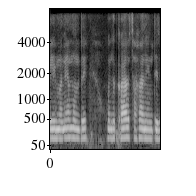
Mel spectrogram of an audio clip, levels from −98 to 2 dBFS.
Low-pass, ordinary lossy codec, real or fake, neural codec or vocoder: 7.2 kHz; MP3, 64 kbps; fake; codec, 16 kHz, 2 kbps, FreqCodec, smaller model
